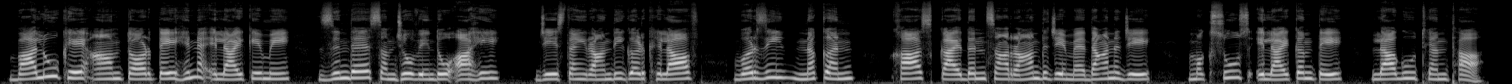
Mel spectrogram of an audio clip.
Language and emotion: Sindhi, neutral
